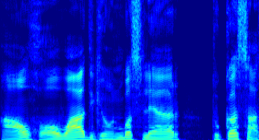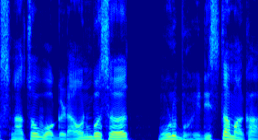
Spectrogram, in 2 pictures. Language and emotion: Goan Konkani, fearful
